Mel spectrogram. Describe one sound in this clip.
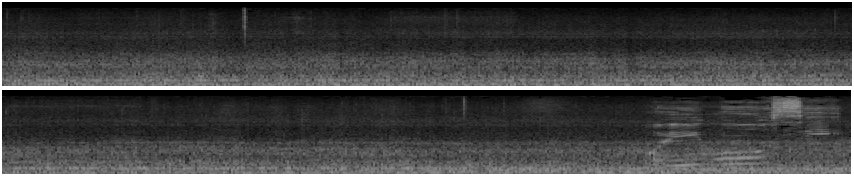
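A car engine hums and tyres roar steadily on a road, heard from inside the car.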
